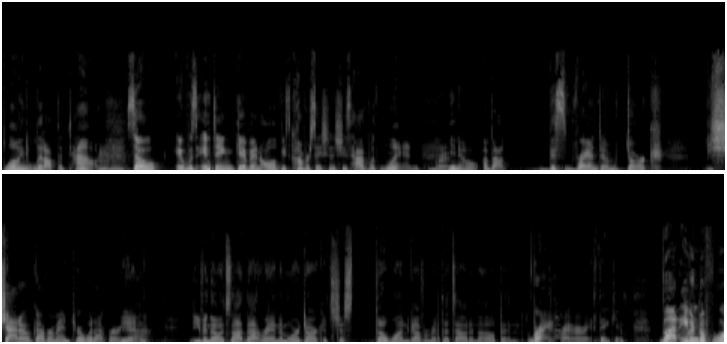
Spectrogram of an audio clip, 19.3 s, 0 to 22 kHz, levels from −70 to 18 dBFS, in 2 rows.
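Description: At 2.78 to 2.82 s, 8.14 to 8.19 s and 15.43 to 15.47 s the speech is broken by short glitches, each 40 to 52 ms long. These come from damaged data in a compressed stream: corrupted bytes make the decoder misread frames and lose sync until it finds a valid header. On a spectrogram each shows as a narrow vertical break. The waveform shows an abrupt discontinuity there.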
